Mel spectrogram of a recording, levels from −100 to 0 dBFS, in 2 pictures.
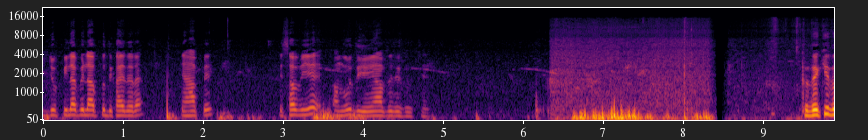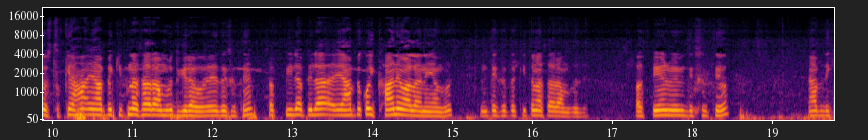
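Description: A noise suppressor built for speech runs across the whole clip and treats parts of the sound itself as noise. Its gain reduction moves over a range of around 5 dB as the material changes: it lets onsets pass and pulls down sustained content and decaying tails, so the level rises and falls with what the suppressor judges to be noise rather than with the sound itself.

Eight passages are cut further by the noise suppressor, where it has taken the sound for noise: 2.44 to 2.90 s, 4.74 to 4.92 s, 8.42 to 9.50 s, 12.59 to 12.89 s, 15.02 to 15.37 s, 15.67 to 15.96 s, 16.62 to 17.52 s and 18.89 to 19.40 s. In each, the gain drops by about 10 to 12 dB at its deepest. Held or fading parts sink and tails end early, while sharp attacks survive. The longest cuts are the ones near 8.4 s and 16.6 s, each lasting most of a second.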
